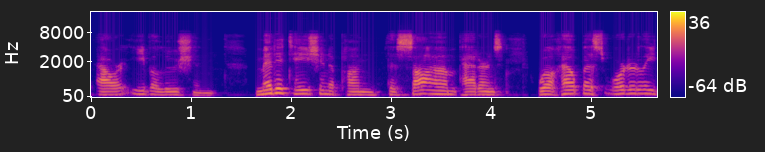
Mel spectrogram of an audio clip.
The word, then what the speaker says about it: Saam: Saam, pronounced Saam, was a high monk in Korea during the Joseon dynasty, 15th century.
